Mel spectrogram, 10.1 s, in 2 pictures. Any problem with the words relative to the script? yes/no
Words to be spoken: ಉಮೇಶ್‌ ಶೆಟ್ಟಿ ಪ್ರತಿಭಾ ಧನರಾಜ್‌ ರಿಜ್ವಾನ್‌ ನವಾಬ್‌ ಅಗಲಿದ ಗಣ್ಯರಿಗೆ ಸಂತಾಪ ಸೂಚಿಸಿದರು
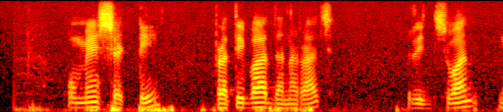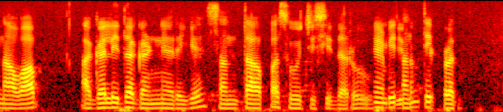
yes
